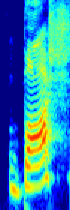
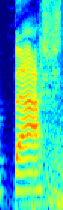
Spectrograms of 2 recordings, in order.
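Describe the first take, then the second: First: The vowel sounds like the one in 'ball'. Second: The vowel sounds like the one in 'fast'. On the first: "like ball" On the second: "like fast"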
